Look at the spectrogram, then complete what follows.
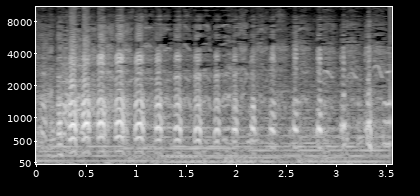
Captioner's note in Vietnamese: tiếng cười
